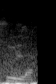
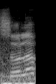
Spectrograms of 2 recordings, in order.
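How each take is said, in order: First: The first vowel sounds like a 'u'. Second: The first vowel sounds like an 'o'. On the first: The speaker calls it right. "la O se pronuncia como U y al parecer le dicen Sula" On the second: The speaker calls it wrong. "Vamos a decir Sola, pero no se pronuncia así"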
